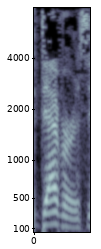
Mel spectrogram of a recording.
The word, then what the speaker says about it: Devers: I'm going to give it to leave it to Devers, even though it doesn't rhyme with Beaver.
